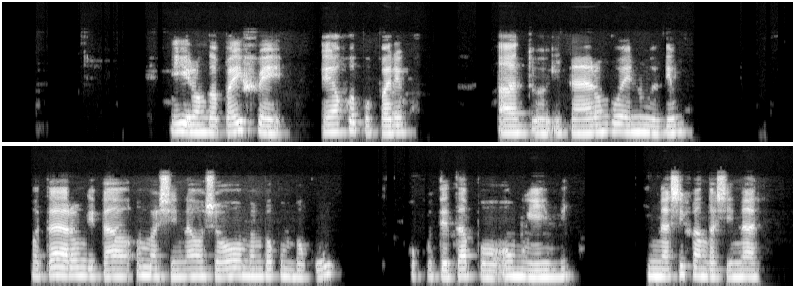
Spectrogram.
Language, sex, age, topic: Oshiwambo, female, 36-49, agriculture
